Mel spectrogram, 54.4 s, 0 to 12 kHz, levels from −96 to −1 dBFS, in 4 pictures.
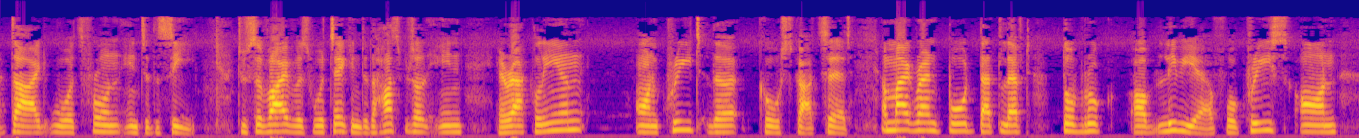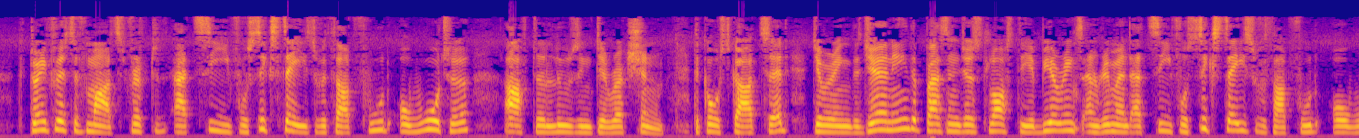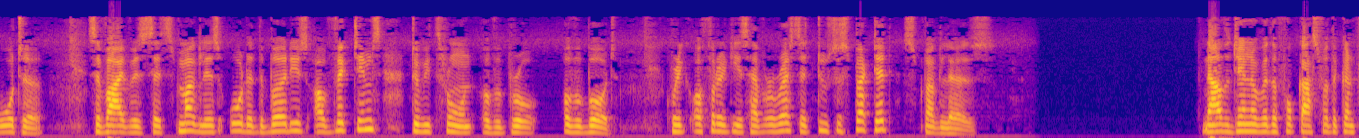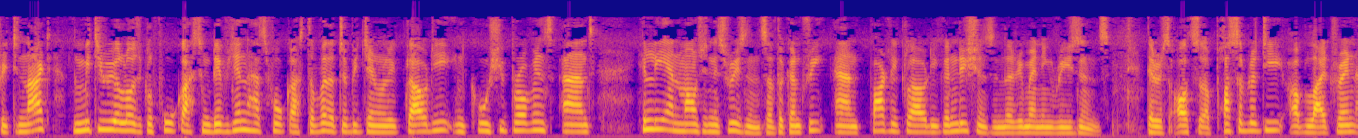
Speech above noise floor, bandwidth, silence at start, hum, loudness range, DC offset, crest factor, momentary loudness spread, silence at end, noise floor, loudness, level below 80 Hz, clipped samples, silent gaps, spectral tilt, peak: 54 dB; 8.2 kHz; 0 s; none; 4 LU; under 0.1%; 16 dB; 8 LU; 0 s; -69 dBFS; -16 LUFS; -54 dBFS; under 0.1%; none; -4 dB/octave; 0 dBFS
